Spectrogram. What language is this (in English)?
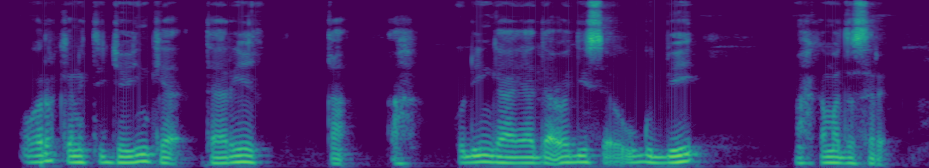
Somali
